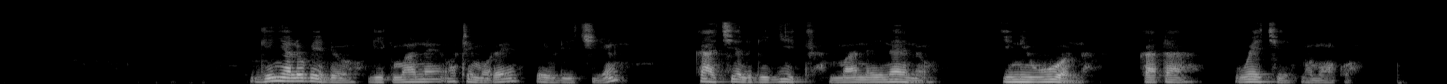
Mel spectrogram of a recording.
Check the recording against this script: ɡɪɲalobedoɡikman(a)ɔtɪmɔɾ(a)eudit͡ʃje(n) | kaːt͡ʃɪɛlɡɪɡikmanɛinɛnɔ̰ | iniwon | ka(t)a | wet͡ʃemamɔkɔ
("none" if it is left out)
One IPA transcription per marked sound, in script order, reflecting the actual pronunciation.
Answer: ɛ, ɛ, ŋ, t

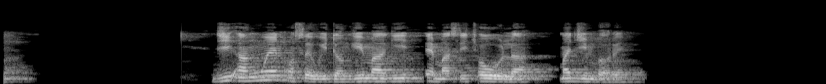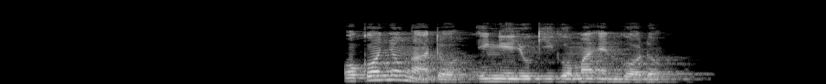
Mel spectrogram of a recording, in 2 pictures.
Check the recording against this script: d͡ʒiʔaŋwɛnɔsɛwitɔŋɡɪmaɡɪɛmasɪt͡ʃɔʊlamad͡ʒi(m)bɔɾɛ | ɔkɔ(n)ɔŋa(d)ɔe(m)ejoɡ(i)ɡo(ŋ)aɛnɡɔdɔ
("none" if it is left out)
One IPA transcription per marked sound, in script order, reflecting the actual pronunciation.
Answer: m, ɲ, t, ŋ, i, m

